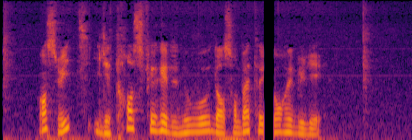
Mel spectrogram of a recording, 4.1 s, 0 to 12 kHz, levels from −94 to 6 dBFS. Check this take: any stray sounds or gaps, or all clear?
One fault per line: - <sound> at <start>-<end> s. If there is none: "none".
- dropout at 2.6-2.7 s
